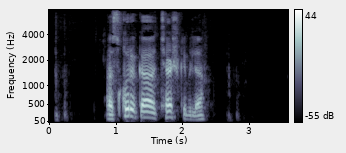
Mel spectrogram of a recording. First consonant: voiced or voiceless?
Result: voiceless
